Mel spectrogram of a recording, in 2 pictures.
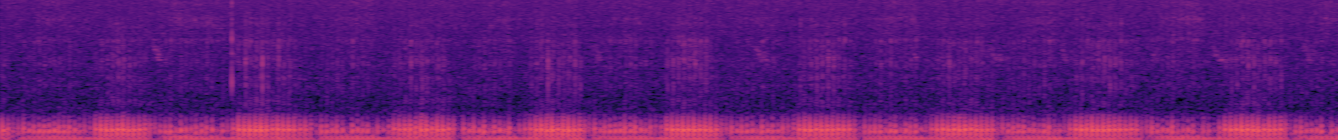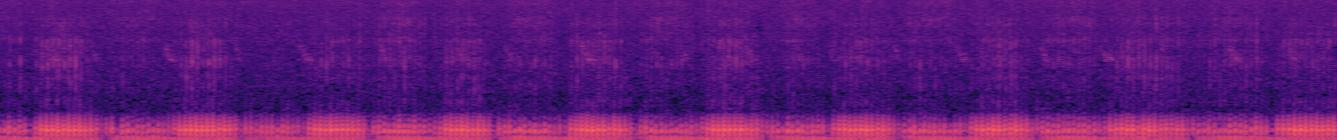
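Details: A domestic cat basking in the sun gives a long, unbroken low purr, its throbbing rumble pulsing with inhale and exhale about once a second, quiet room otherwise.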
